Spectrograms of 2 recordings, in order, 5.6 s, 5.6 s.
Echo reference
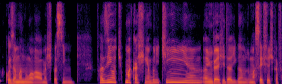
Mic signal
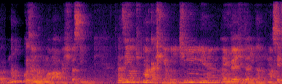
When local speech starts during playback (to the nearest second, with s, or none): none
